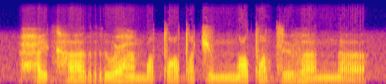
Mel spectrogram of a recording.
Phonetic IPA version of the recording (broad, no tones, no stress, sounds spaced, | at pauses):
ħ e ɡʱ aː r u ʕ ã m o tˤ a dˤ a t͡ʃ u nː ø tˤ œ d͡z ø v aː nː aː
